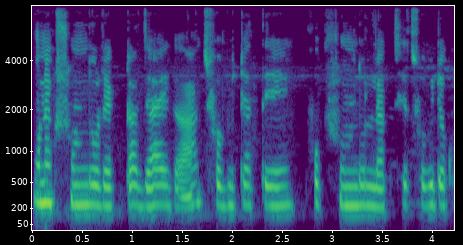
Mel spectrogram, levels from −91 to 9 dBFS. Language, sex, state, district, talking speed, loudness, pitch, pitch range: Bengali, female, West Bengal, Dakshin Dinajpur, 140 wpm, -22 LUFS, 230 Hz, 220-235 Hz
